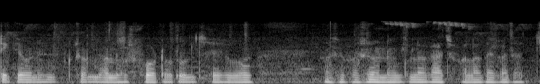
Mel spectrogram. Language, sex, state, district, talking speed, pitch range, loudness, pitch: Bengali, female, Tripura, Unakoti, 110 wpm, 105-110 Hz, -21 LUFS, 110 Hz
